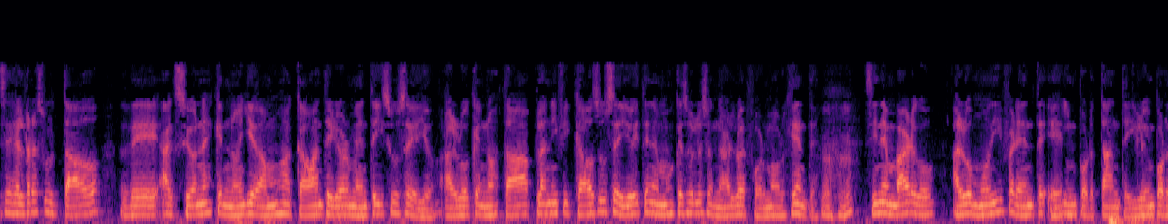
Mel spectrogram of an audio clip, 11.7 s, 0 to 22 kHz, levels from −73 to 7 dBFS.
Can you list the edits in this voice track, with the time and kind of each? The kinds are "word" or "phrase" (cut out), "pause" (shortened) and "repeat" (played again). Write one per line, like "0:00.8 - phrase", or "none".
0:01.1 - pause
0:09.4 - pause
0:10.6 - phrase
